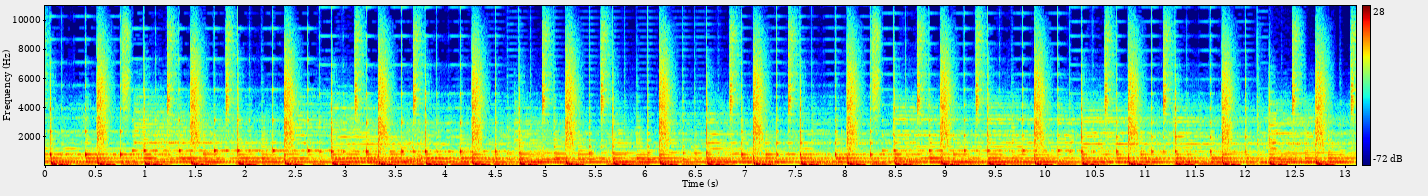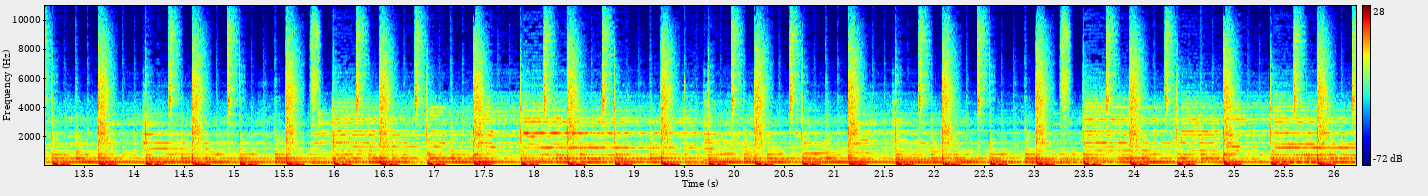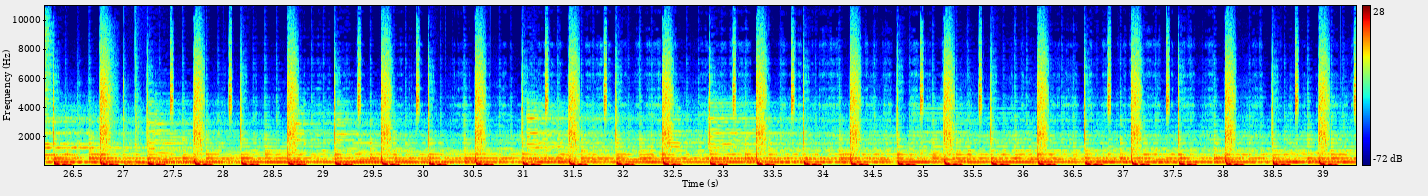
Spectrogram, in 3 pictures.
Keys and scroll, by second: 17.6 Delete.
